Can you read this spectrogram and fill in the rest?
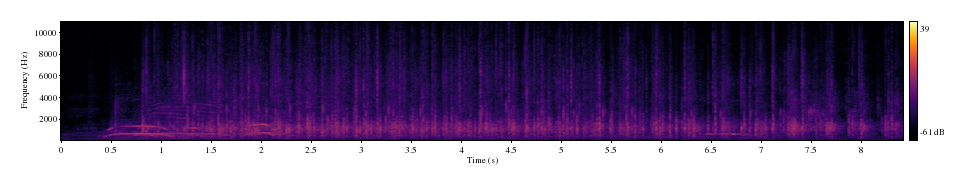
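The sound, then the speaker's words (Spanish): An audience at the Redimidos por Dios church breaks into loud, sustained applause for God, many hands clapping in a dense steady roar for about eight seconds, with a few voices calling out over it near the start. “Denle un fuerte aplauso. Let's give a strong applause.”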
